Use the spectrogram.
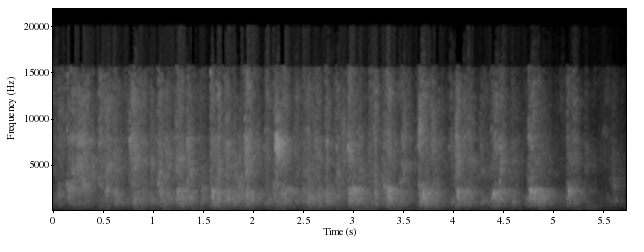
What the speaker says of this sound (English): please give us another round of applause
